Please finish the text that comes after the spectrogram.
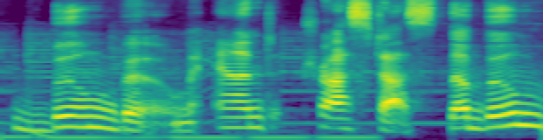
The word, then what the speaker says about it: Bum Bum: looks like it says bum bum on the little jar here but in Brazil they pronounce it boom boom and trust us the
